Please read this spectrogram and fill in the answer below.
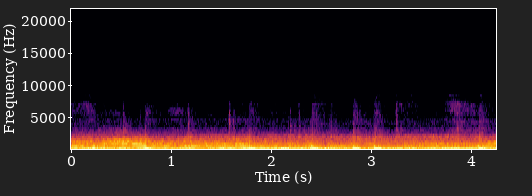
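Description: A live rock band playing loud on stage, with a drum kit hitting steadily through the band's sound, heard from among the audience through the hall's PA.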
